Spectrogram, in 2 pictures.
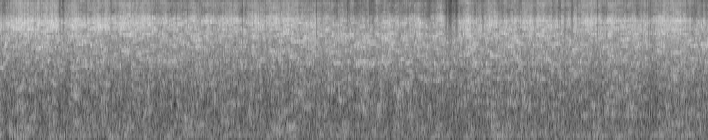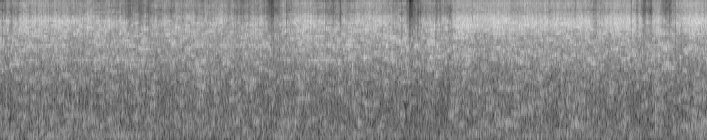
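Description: Passenger train in motion: the steady running noise of the coach and its wheels on the track.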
